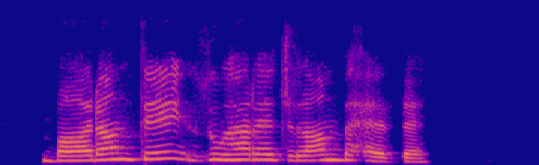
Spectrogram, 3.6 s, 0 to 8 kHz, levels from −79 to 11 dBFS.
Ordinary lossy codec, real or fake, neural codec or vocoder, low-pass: Opus, 32 kbps; real; none; 7.2 kHz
